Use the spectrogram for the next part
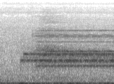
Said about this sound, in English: It's the house phone.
